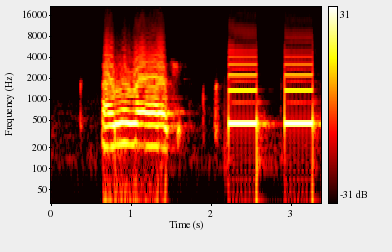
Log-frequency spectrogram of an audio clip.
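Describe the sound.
A short burst of speech is followed by two loud, identical electronic beeps as a listener's call to the live radio phone-in program 航风热线 is hung up, each steady and flat-toned, separated by a brief pause.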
